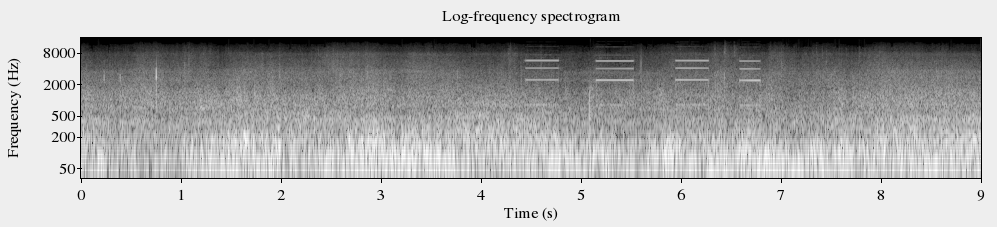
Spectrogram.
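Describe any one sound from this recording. Strong wind rushes and buffets loudly, as if outdoors high in the air.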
